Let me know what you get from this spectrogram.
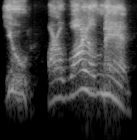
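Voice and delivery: high, slow, adoring exclamation on wild; impressed wife. Retold or imitated. Wife praising husband home from the show, high and slow adoring gush. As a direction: gush at him, stretching wild man. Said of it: "she smacks him on the chest and she goes".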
